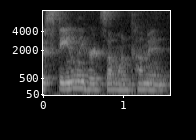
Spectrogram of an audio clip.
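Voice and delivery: ordinary delivery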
